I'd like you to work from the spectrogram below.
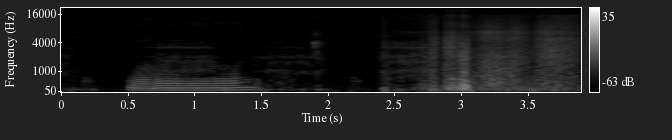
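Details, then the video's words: Sleeping Chihuahua snoring: a steady, low, droning nasal tone held for about a second, followed by a breathy, rushing exhale with a brief rising squeak in the middle. "Chihuahua snoring"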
